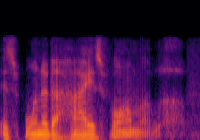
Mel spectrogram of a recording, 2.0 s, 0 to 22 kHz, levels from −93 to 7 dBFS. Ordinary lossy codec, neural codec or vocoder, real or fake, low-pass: Opus, 16 kbps; codec, 16 kHz in and 24 kHz out, 0.9 kbps, LongCat-Audio-Codec, four codebook decoder; fake; 7.2 kHz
